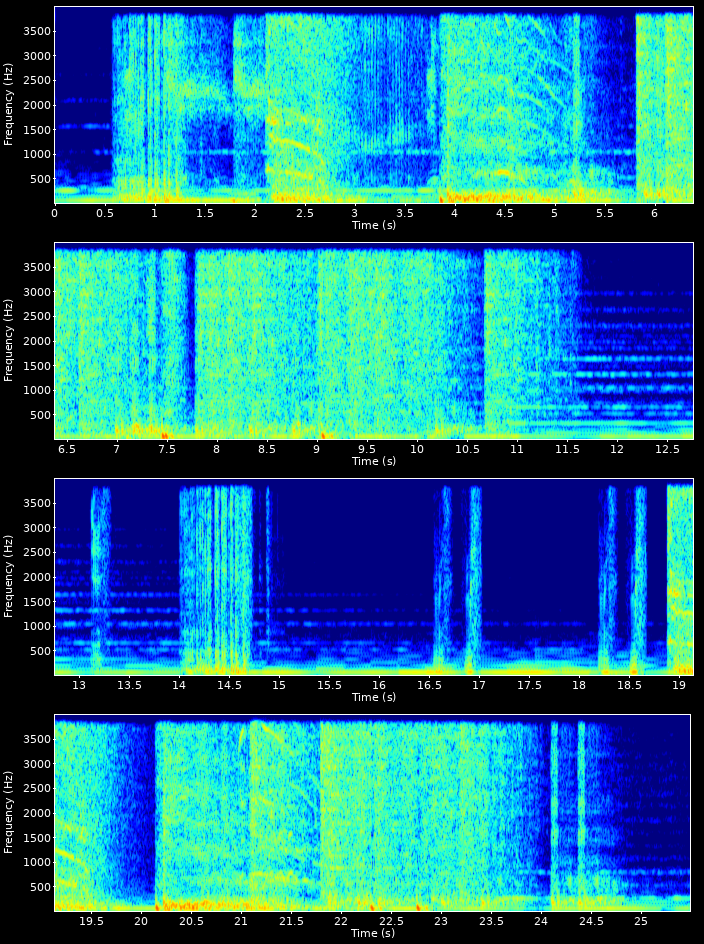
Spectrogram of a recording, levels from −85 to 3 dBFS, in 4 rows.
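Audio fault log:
Throughout, aliasing: high content comes back gritty, folded to wrong pitches about 10 dB down, from downsampling without filtering above 4 kHz, which fits an 8 kHz rate.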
